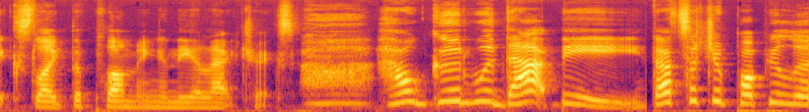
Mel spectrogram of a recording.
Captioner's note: gasps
